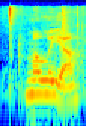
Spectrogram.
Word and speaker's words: Malia: And the next spinning, I was watching Malia, Rhymes with Maria, on her podcast.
